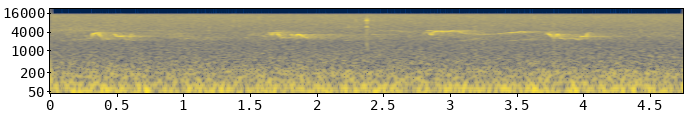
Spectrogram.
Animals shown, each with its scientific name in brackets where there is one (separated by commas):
Eastern Wood-Pewee (Contopus virens), Tufted Titmouse (Baeolophus bicolor), Red-eyed Vireo (Vireo olivaceus)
